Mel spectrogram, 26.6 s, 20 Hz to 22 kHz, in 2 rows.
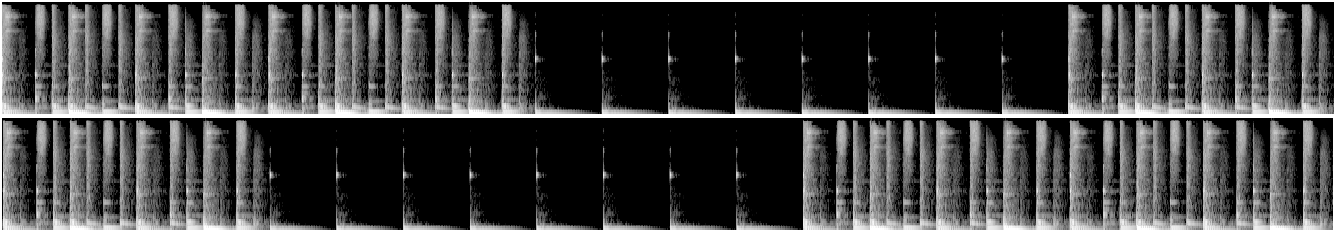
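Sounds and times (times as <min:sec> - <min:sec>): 
samba band: 0:00.0 - 0:05.2, 0:10.7 - 0:16.0, 0:21.4 - 0:26.6
surdo drum in a samba band: 0:00.0 - 0:06.8, 0:07.4 - 0:16.2, 0:21.4 - 0:26.6.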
